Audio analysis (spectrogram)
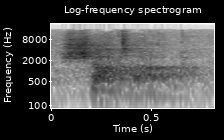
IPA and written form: ʃʌt ʌp (shut up)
